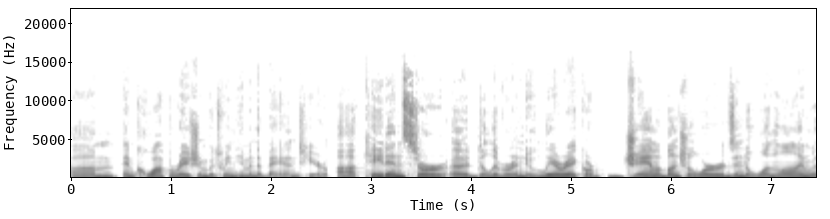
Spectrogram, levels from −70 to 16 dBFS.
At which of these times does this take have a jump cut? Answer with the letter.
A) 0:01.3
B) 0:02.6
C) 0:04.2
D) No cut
B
